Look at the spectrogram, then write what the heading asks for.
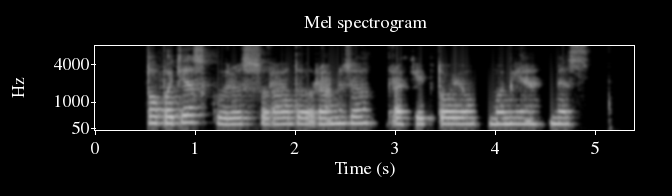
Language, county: Lithuanian, Kaunas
